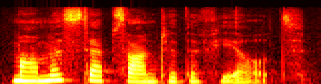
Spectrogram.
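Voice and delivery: usual speaking voice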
